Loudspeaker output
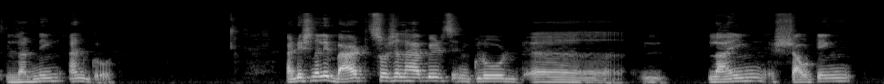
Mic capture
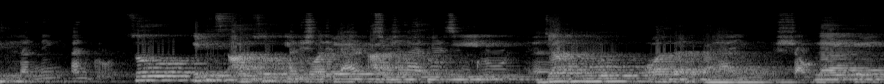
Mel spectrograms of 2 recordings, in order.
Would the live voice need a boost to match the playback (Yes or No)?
No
